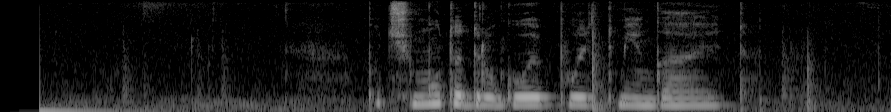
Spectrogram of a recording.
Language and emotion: Russian, neutral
